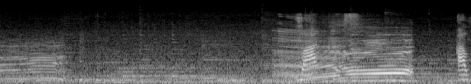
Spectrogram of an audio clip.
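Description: A cow lowing in two long, loud moos, the first brief and the second a drawn-out rising and falling bellow, close and alone.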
